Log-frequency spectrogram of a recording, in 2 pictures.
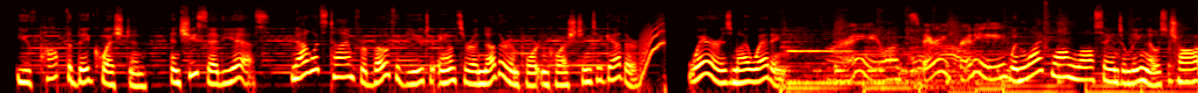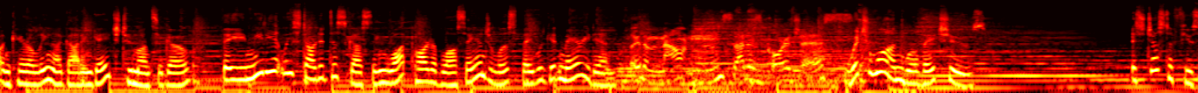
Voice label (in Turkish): Amerikan Ingilizcesi Kadin; Amerikan İngilizcesi Seslendirme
